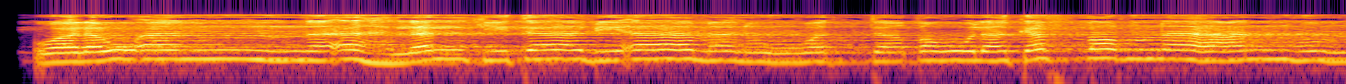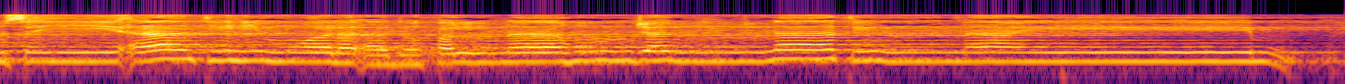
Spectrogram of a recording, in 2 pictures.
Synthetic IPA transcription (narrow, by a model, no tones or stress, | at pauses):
walawʔanːaʔaɦlalkɪt̪aːbɪʔaːmanuːwat̪ːɑqɑwlakafːɑɾˤnaːʕanɦʊmsajːɪʔaːt̪ɪhɪmwalaʔad̪xalnaːɦʊmd͡ʒanːaːt̪nːaʕiiː | m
